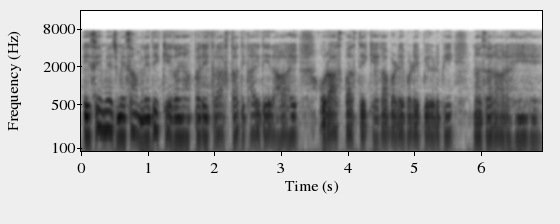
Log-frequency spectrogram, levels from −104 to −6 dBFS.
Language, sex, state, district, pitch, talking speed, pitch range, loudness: Hindi, female, Rajasthan, Jaipur, 155 Hz, 210 wpm, 150-165 Hz, -20 LUFS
